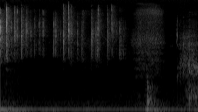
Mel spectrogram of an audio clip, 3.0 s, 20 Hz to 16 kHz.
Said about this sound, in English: I'm rolling that. That's a D10 there.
